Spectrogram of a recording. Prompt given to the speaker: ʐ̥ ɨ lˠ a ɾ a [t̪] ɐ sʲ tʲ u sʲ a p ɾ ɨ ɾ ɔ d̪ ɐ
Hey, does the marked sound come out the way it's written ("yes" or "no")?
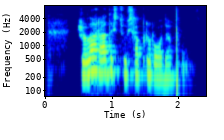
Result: no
